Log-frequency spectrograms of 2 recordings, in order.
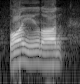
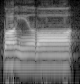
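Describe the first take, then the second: First: The word ends with a clear n sound. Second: The word ends on a vowel without n. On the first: The reading continues into the next word. "Di sini tanwinnya dibaca lengkap ya" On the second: The reader stops at this word. "Tapi kalau kita berhenti baru dibaca satu saja"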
